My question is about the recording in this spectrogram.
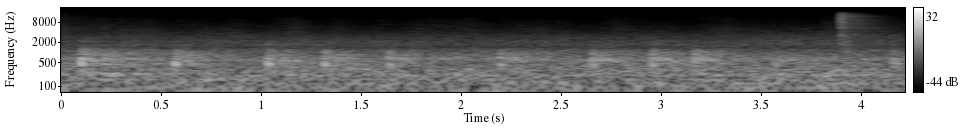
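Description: Dry-erase marker writing on a whiteboard: faint short taps and strokes, with a brief high scratch near the end.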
